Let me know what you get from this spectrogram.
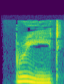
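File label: "read", British English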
